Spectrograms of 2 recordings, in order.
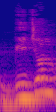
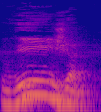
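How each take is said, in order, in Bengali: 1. মাঝের ব্যঞ্জনটি কঠিন j ধ্বনি। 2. মাঝের ব্যঞ্জনটি নরম zh ধ্বনি। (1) "আমি কিন্তু জ বলে বিজন বলি নাই" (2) "আমি বলছি ভিশন"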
